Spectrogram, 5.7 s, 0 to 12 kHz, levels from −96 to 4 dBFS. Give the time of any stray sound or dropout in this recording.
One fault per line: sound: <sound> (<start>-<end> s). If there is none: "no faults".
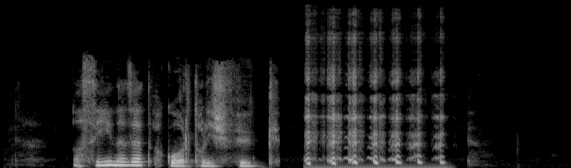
sound: laugh (3.0-4.6 s)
